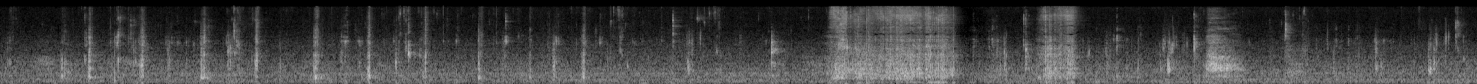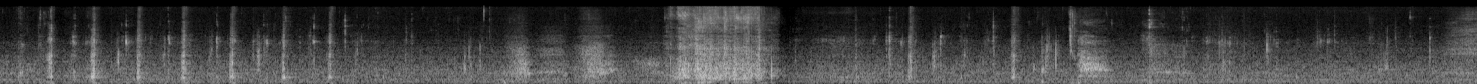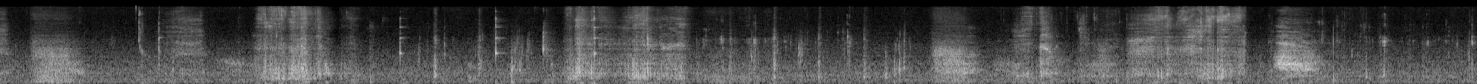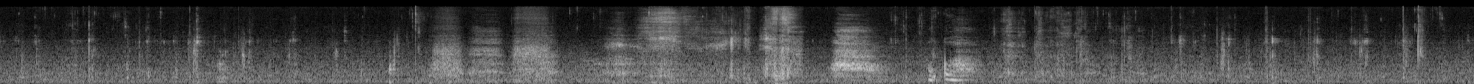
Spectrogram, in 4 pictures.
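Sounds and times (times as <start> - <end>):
chewing with wet mouth clicks: 0.0 - 7.9, 9.7 - 12.1, 12.8 - 19.8, 22.7 - 29.2, 30.9 - 31.3, 32.4 - 38.8, 42.7 - 48.6, 53.2 - 53.6, 54.2 - 59.0
loud slurps: 19.8 - 22.6.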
